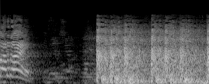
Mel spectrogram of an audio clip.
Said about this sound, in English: And everyone's shooting, because the only thing that can stop that vehicle reaching its target is a hail of gunfire. And it's terrifying.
